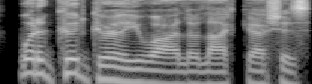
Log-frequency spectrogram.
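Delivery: ordinary delivery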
